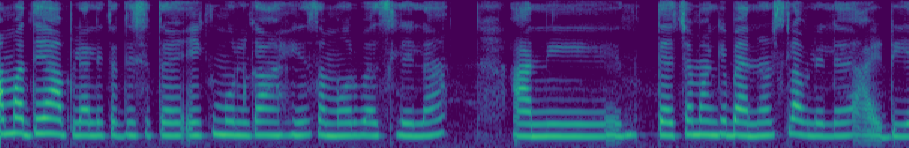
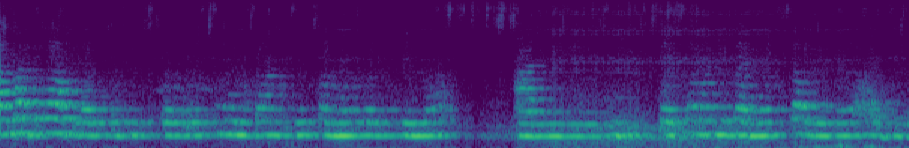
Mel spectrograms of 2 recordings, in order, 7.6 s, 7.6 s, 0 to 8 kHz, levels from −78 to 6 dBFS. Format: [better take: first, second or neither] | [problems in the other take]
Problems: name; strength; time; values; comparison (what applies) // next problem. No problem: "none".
first | noise reduction (neural separator model SepFormer DNS4)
